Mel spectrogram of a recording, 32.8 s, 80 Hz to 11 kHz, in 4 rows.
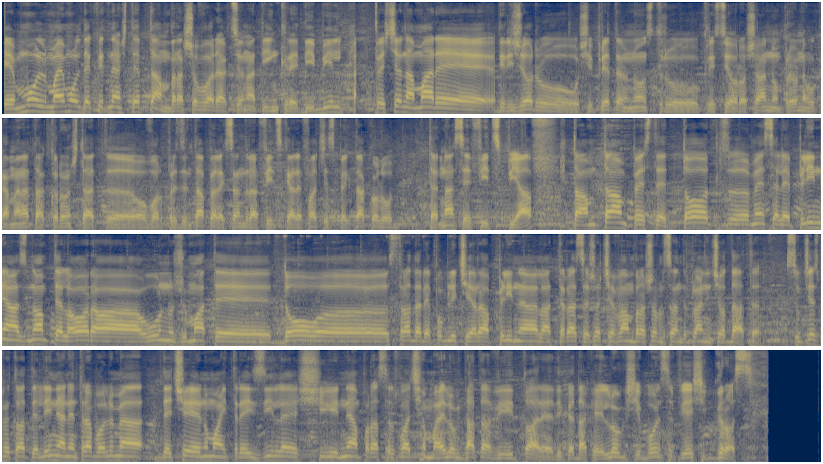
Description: Iată ce a declarat și unul dintre organizatorii festivalului Tam-Tam după trei zile de evenimente în centrul orasului:
organizator-tam-tam.mp3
